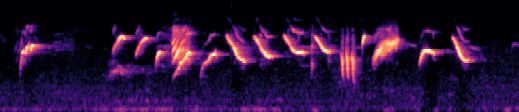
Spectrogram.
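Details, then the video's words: Long-tailed shrike singing a varied run of clear downslurred whistles and slides, broken once by a short buzzy rattle. "cendet gacor masteran untuk burung yang susah bunyi banyak varian suara burung lainya"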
